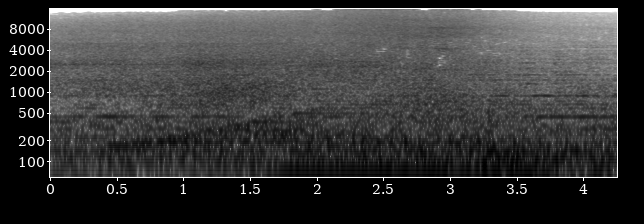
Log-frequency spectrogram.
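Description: Jet roar of a Boeing 747 taking off and climbing away, a rushing noise that swells to a peak around the middle, with a deep rumble building from about halfway. Background music with sustained notes plays underneath.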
